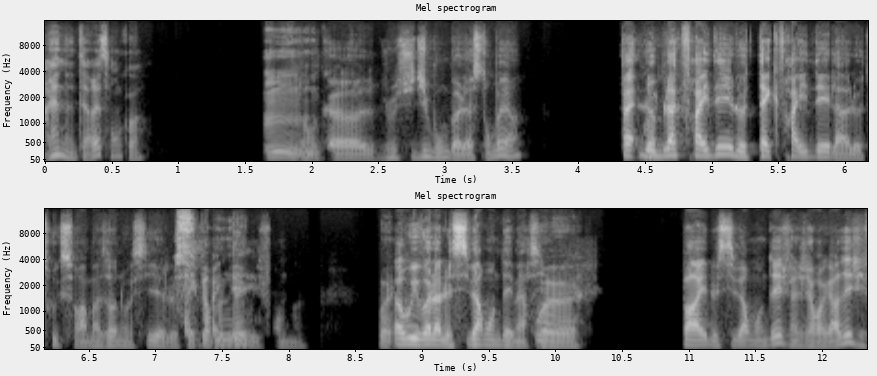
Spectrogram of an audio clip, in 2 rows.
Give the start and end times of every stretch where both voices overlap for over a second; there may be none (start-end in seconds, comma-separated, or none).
none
